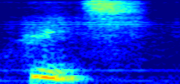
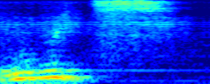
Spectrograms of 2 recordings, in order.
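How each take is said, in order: First: The word begins with an audible h sound. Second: The word begins without any h sound. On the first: The speaker calls it wrong. "You could have said uh, hit or hit or hoot. No" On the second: The speaker calls it right. "the H is silent... this is how it's actually pronounced"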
